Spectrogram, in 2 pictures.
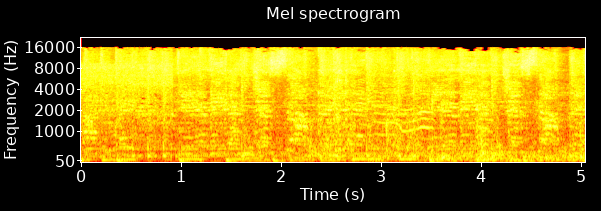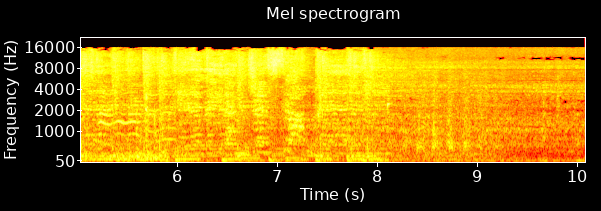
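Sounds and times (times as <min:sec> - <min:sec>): steam locomotive rumble and hiss: 0:00.0 - 0:10.0.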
